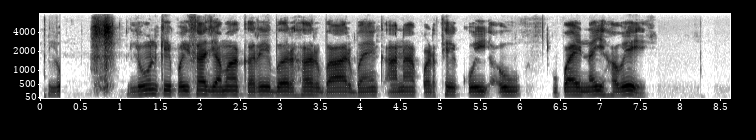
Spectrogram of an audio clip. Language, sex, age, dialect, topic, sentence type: Chhattisgarhi, male, 25-30, Northern/Bhandar, banking, question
